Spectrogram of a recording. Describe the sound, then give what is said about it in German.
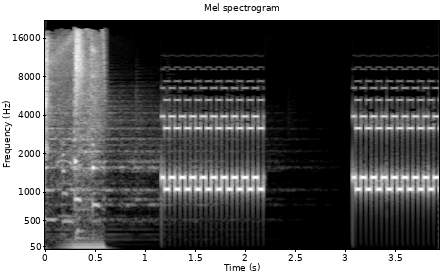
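A telephone rings with a call from a gynaecologist, in two loud, buzzing trills separated by a short silence, its tone steady and electronic, following a brief burst of noisy sound at the start. “Ein Anruf von der Gynäkologin und plötzlich ist alles anders.”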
